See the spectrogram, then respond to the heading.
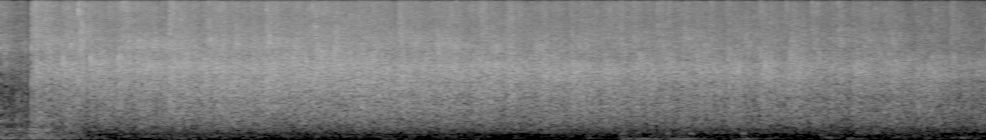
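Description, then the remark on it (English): Warm audience applause welcoming honorary guest Michael Walzer to give a Rosa Luxemburg Stiftung lecture on secularism starts suddenly and holds steady for about ten seconds, a dense, even wash of many hands clapping, with no one speaking over it. “So please welcome with me our honorary guest with a warm applause, Michael, the floor is yours.”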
